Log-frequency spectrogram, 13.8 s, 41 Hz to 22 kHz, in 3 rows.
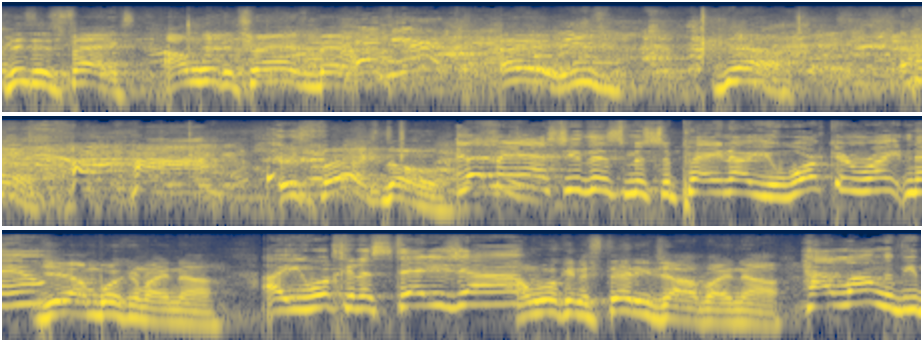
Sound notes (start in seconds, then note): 2.9 audience laughing; 4.7 audience laughing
